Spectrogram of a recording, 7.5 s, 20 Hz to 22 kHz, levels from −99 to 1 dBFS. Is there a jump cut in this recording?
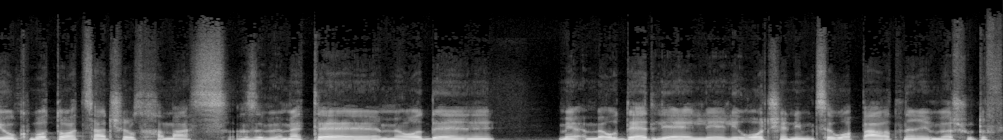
no; 0 cuts

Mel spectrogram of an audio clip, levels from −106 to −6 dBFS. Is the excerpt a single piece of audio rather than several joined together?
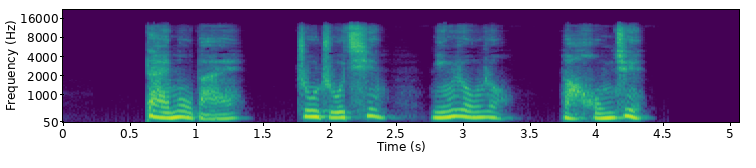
yes; 0 cuts

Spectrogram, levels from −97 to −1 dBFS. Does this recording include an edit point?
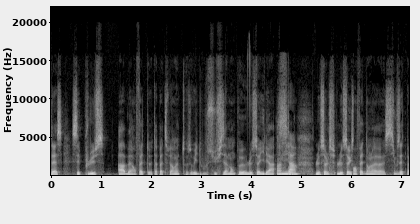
yes; 3 cuts; at 1.2 s, 4.7 s, 6.0 s

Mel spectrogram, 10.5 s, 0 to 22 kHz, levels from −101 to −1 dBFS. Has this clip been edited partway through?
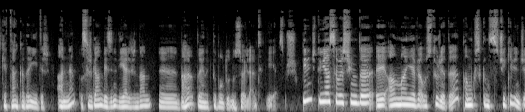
yes; 3 cuts; at 1.1 s, 3.1 s, 6.0 s

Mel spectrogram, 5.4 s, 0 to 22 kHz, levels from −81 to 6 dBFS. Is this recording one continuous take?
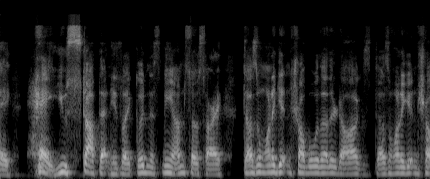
yes; 0 cuts

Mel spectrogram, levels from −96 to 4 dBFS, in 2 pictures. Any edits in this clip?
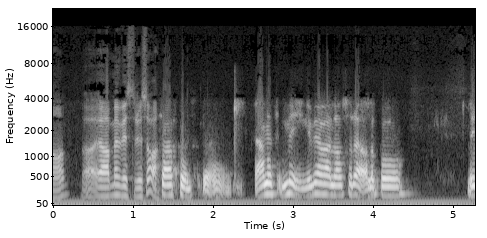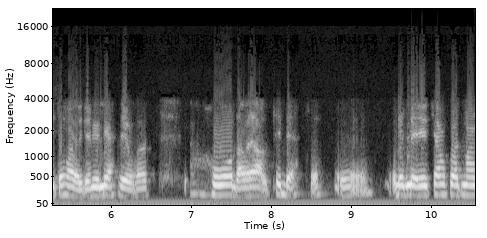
yes; 4 cuts; at 2.8 s, 5.7 s, 6.1 s, 7.0 s

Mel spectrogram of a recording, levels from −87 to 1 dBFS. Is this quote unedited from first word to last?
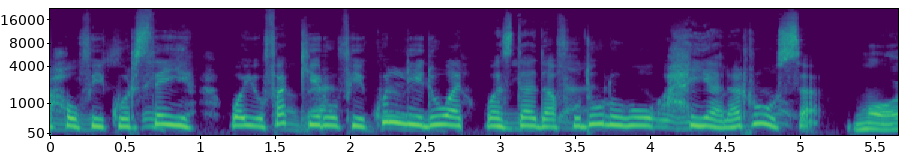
no; 1 cut; at 2.7 s

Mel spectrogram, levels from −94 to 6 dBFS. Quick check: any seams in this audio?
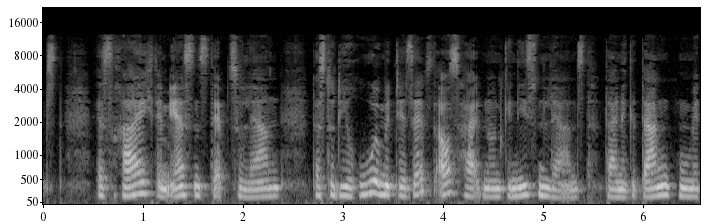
no; 0 cuts

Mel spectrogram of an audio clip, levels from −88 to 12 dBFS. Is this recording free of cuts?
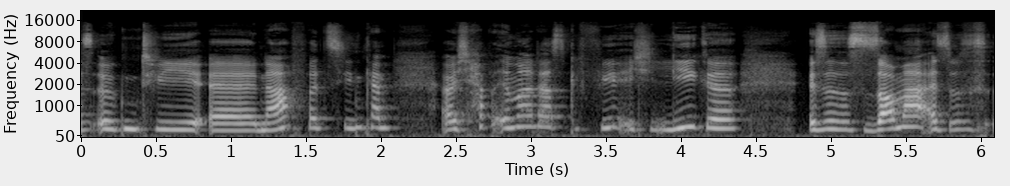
yes; 0 cuts

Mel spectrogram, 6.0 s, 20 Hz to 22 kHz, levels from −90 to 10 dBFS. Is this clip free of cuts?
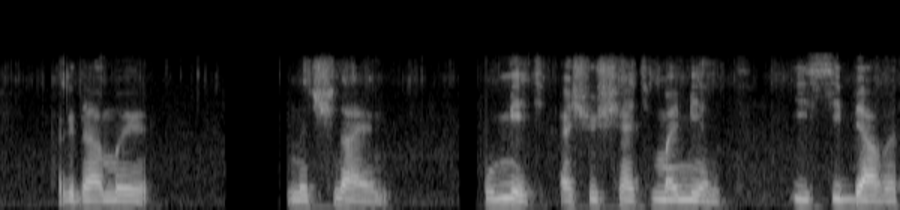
yes; 0 cuts

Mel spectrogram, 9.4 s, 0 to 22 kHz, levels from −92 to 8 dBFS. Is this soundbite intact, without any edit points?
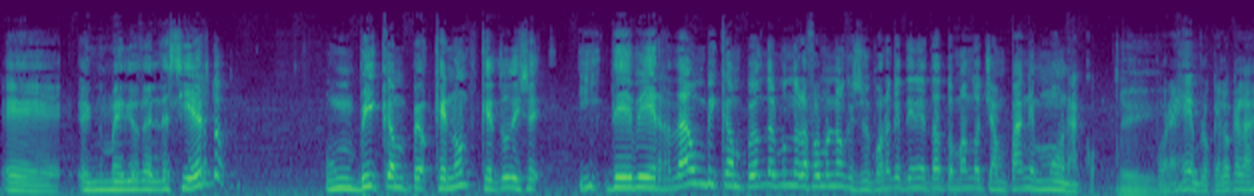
yes; 0 cuts

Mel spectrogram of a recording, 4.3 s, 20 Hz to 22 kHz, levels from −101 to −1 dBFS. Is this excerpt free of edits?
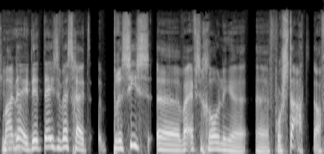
yes; 0 cuts

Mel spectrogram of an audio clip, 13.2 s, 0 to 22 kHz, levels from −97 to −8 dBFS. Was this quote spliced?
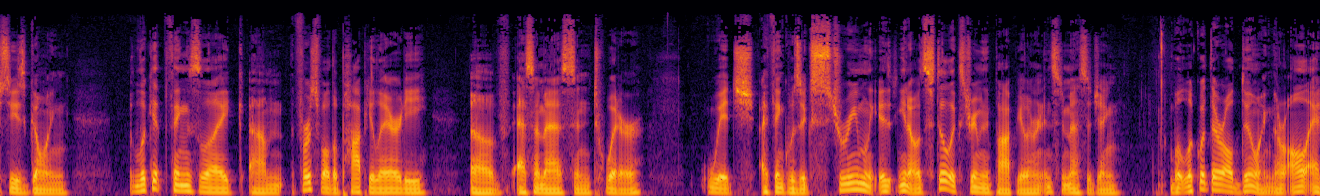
no; 0 cuts

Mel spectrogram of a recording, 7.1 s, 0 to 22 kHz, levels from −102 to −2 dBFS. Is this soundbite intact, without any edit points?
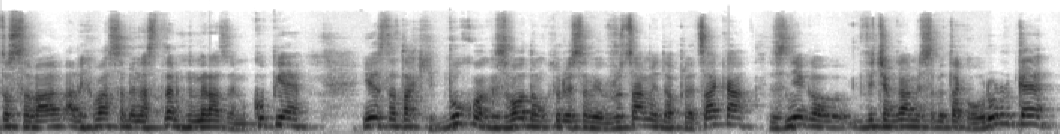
no; 1 cut; at 5.1 s

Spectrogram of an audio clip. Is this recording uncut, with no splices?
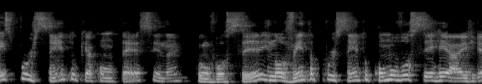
yes; 0 cuts

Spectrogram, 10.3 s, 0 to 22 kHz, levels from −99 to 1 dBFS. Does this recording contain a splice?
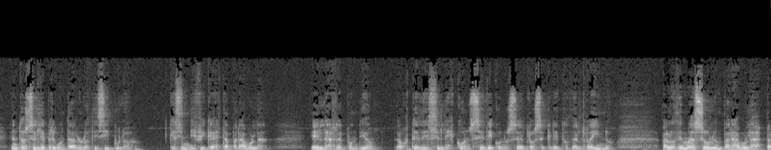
no; 0 cuts

